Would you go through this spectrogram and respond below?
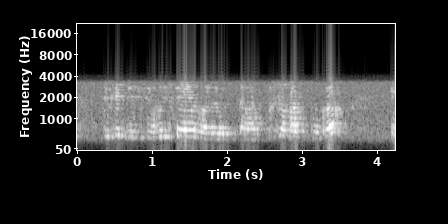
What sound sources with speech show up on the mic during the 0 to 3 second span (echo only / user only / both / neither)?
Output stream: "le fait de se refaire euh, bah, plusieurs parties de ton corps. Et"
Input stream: echo only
